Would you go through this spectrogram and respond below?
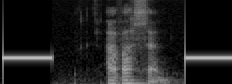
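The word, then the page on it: afallen: Welsh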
